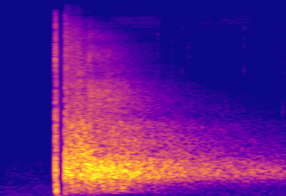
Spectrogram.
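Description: A single sharp rifle shot fired from a tree saddle outdoors, a loud crack followed by a long rolling echo that fades away, with no talking.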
